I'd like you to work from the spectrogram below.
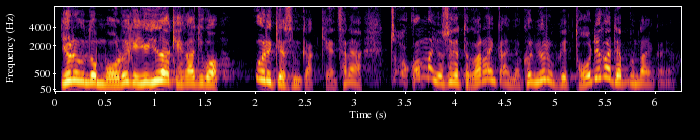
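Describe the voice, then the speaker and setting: High, animated Korean-speaking preacher man. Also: rapid-fire. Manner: emphatic, rhetorical questions, swings from loud to hushed. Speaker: pastor. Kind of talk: sermon.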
